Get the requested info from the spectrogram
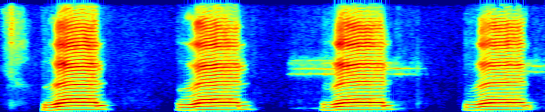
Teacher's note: जबान की नोक आपकी दांतों के किनारों पर लग रही है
